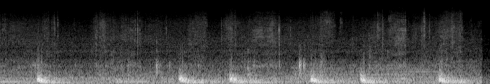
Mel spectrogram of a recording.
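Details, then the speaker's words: GMC Envoy XUV being rocked, fuel low: irregular heavy, dull thumps roughly once a second. Suspension clunk; the speaker attributes it to the springs popping on both sides, which is not confirmed. "that's the Springs you can feel the vibration from the Springs when they pop on both sides it's like a tempany"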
